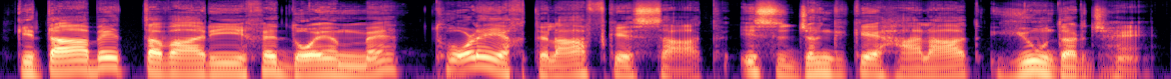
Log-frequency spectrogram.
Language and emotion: Urdu, neutral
